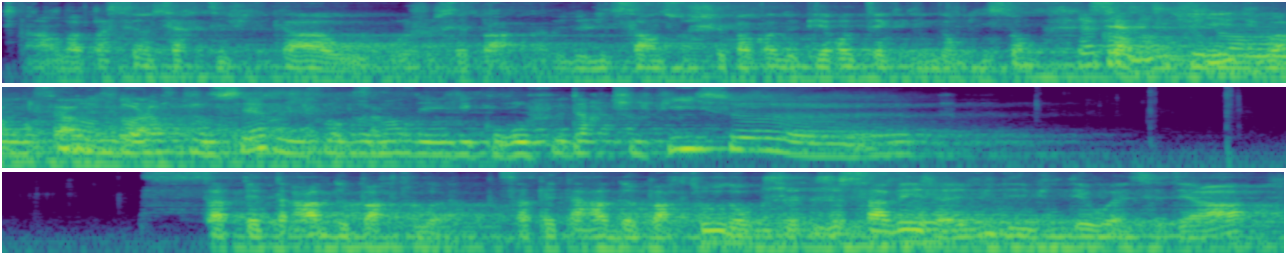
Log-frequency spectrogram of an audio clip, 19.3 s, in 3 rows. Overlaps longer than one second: present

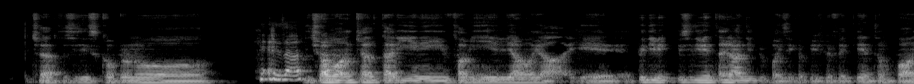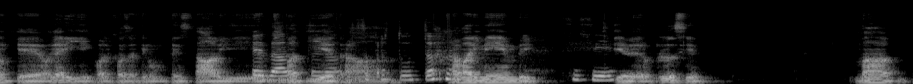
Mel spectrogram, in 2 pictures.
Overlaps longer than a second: present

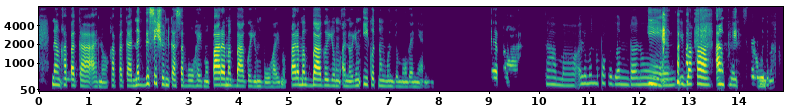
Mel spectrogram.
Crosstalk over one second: none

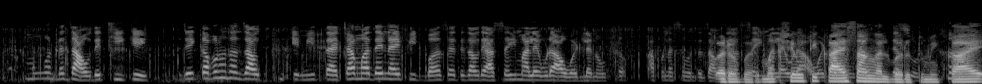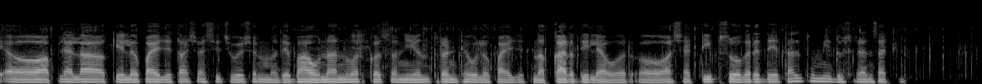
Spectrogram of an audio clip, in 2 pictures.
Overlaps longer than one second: present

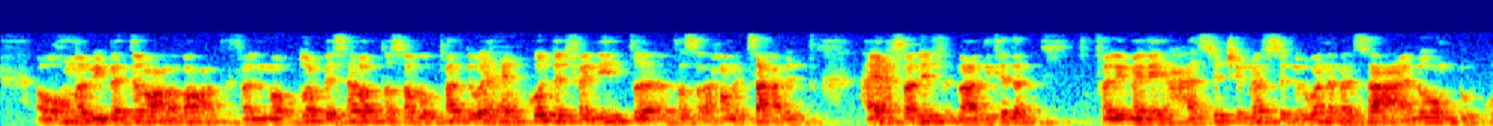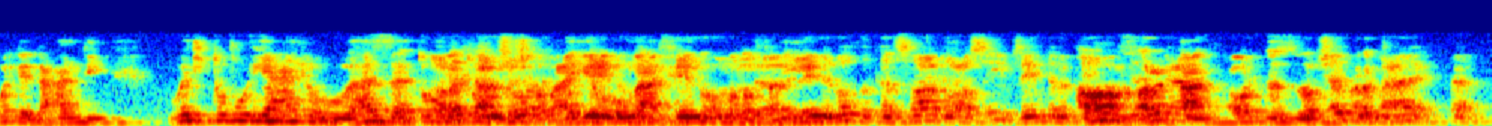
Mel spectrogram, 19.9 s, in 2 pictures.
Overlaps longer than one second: present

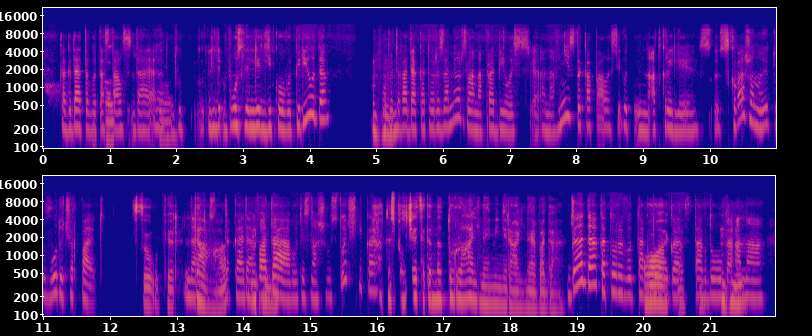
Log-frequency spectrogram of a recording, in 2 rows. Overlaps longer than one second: present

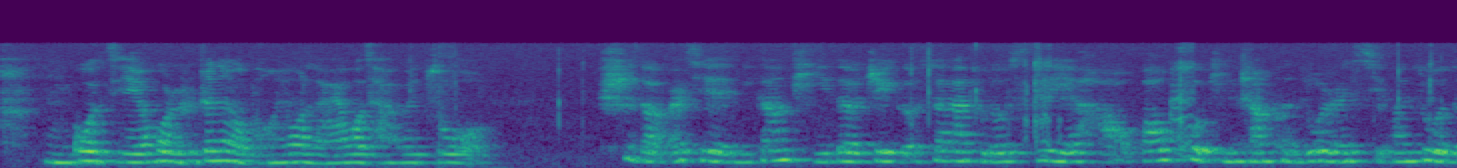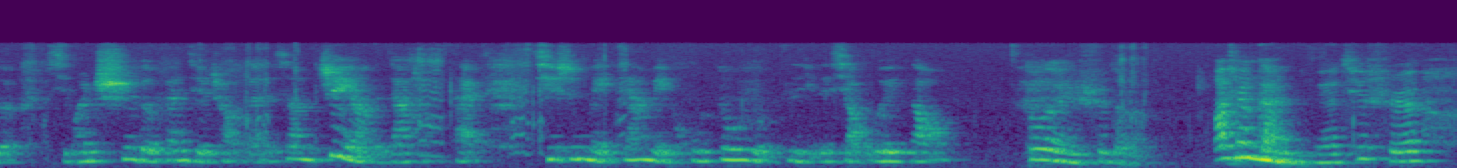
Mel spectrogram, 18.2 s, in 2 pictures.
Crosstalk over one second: none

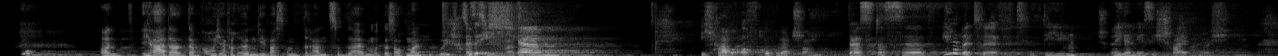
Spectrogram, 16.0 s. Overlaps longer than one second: present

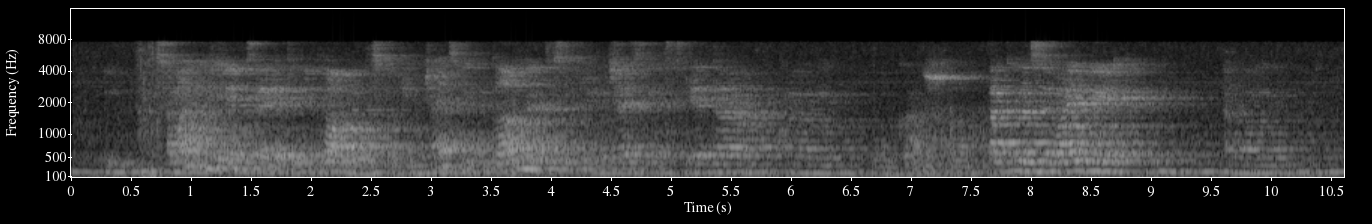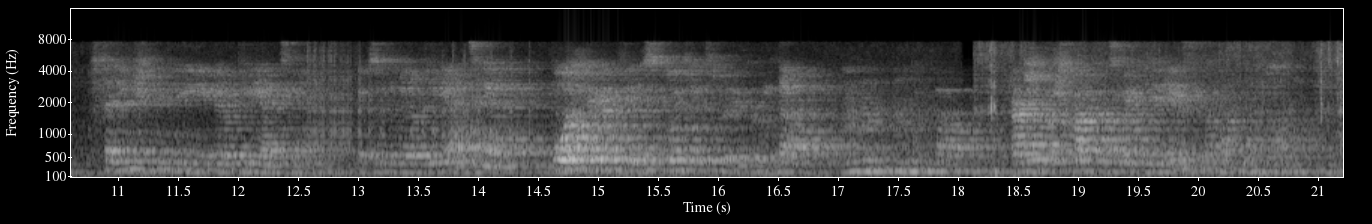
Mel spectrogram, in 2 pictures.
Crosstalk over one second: present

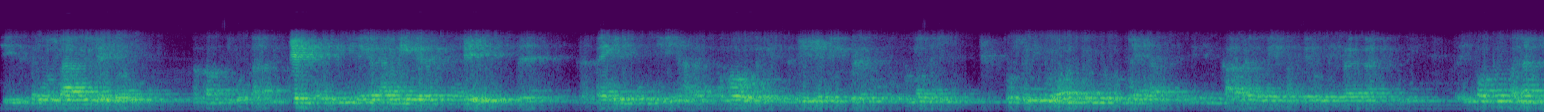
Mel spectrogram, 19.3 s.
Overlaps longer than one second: none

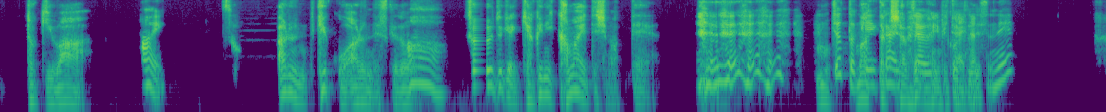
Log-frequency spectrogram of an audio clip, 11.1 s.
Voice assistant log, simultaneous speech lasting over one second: present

